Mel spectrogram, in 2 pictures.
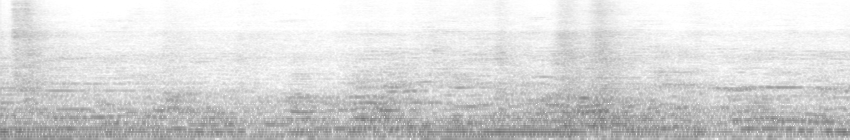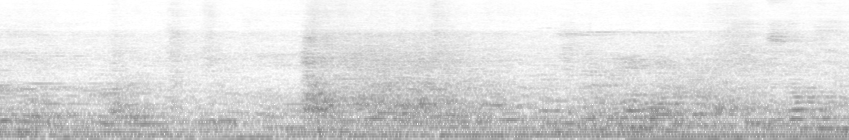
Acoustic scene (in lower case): restaurant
